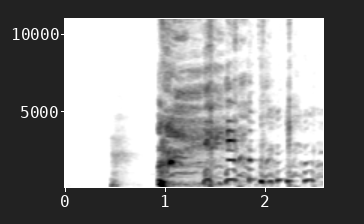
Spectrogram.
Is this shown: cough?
yes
